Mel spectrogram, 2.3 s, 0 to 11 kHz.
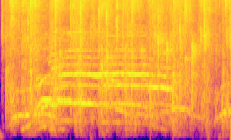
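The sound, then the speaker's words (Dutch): Sustained applause from a school audience welcoming eight student debaters, dense steady clapping from start to finish with voices mixed in. “Geef ze alvast een groot applaus voor de 8 debaters van vandaag van de Zeven Zeeën.”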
